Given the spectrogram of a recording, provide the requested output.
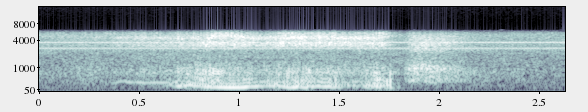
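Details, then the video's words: Sleeping Pit Bull puppy Hailey, five months old, snoring loudly indoors as she constantly does: one deep, rumbling, wavering snore lasting about a second, ending in a sharp snort-like release. "Cute Snoring Pitbull Puppy"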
